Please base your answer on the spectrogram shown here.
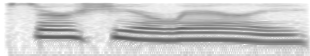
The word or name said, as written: certiorari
